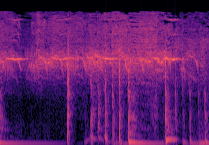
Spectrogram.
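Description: Male baya weavers chattering in a high, wheezy, fluttering run over background music of a few tabla-like drum strokes and a low steady drone.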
